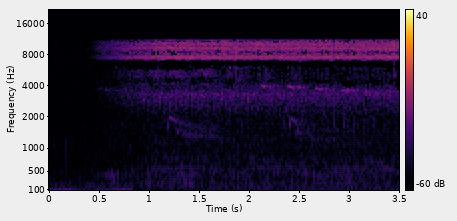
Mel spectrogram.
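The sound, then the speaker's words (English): Insects drone through the night, a faint, steady, high-pitched chorus that swells in after about a second and holds unbroken. “Insects fill the night with a low, continuous sound as two male stag beetles prepare to fight.”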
